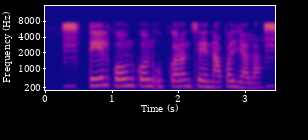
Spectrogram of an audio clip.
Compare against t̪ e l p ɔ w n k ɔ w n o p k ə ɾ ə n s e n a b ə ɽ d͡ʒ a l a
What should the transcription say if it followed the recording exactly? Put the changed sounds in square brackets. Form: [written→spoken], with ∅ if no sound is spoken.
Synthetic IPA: t̪ e l [p→k] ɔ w n k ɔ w n [o→u] p k ə ɾ ə n s e n a [b→p] ə [ɽ→l] d͡ʒ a l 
